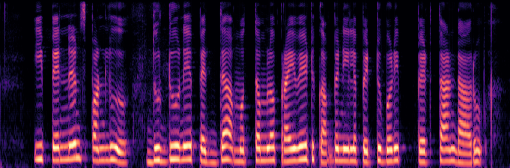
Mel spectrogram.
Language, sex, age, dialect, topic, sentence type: Telugu, female, 18-24, Southern, banking, statement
